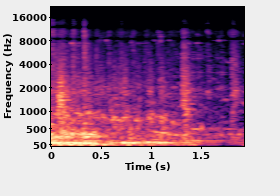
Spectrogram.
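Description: Pigeons coo steadily from a hidden nest where two young birds have hatched, a soft, low, continuous cooing close by with no voices over it.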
